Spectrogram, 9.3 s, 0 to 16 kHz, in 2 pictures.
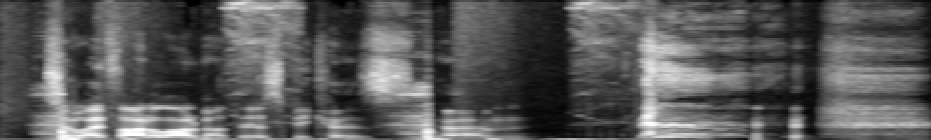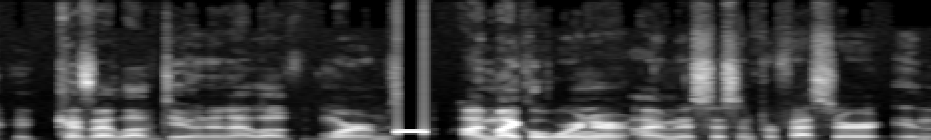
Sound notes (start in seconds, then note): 3.1 chuckling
